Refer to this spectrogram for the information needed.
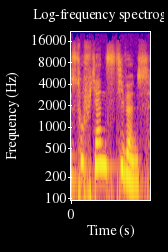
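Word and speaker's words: Sufjan Stevens: Et nous sommes toujours ensemble dans la bulle et nous venons d'écouter grâce à Mika une balade sublime de Soufiane Stevens.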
